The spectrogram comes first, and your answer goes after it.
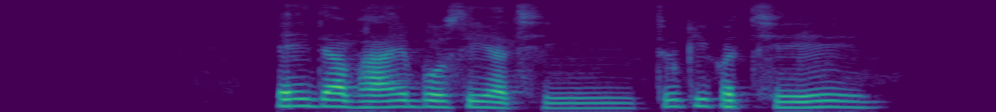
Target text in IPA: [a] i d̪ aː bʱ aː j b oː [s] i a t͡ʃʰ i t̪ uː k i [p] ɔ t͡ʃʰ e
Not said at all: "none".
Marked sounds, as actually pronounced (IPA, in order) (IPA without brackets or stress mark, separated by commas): e, s, k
